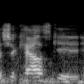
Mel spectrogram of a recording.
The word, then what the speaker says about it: Shokalskiy: The Shokalskiy is the pronunciation.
